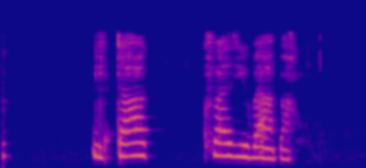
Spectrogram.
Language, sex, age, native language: Icelandic, male, 6, Icelandic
